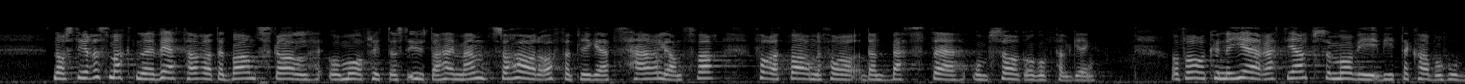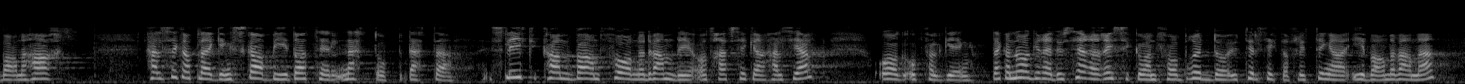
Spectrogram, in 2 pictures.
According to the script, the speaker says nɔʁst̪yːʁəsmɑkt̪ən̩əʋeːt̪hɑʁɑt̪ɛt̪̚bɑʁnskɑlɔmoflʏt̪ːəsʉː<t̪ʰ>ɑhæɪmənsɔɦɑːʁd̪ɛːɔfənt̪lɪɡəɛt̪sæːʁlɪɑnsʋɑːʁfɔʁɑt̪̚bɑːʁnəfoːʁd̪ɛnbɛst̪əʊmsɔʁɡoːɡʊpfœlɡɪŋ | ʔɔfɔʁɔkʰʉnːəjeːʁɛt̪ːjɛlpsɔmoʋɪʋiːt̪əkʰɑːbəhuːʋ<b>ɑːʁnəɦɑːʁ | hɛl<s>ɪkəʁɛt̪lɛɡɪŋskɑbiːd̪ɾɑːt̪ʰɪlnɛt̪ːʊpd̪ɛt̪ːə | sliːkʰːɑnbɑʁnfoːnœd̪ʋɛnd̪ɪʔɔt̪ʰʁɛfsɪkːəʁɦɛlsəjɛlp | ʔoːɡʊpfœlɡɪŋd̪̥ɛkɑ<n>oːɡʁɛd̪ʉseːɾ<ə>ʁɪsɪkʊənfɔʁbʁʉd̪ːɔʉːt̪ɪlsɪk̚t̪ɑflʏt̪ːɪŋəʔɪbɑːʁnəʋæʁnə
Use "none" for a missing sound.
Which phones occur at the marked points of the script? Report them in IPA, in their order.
t̪, b, s, n, ə

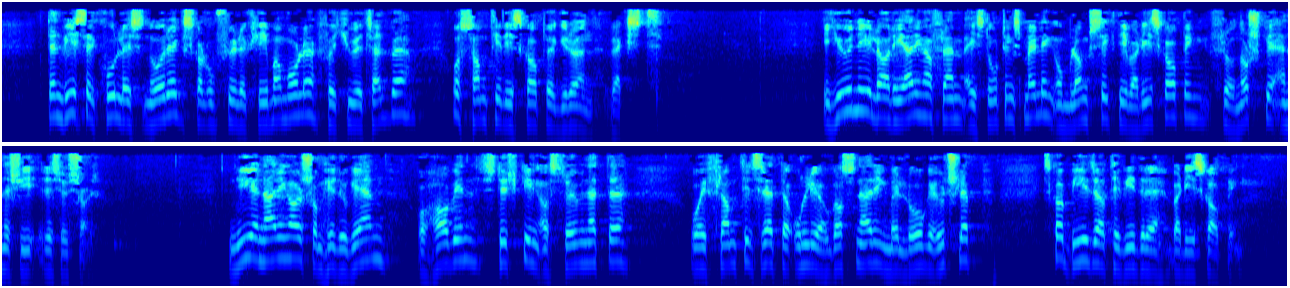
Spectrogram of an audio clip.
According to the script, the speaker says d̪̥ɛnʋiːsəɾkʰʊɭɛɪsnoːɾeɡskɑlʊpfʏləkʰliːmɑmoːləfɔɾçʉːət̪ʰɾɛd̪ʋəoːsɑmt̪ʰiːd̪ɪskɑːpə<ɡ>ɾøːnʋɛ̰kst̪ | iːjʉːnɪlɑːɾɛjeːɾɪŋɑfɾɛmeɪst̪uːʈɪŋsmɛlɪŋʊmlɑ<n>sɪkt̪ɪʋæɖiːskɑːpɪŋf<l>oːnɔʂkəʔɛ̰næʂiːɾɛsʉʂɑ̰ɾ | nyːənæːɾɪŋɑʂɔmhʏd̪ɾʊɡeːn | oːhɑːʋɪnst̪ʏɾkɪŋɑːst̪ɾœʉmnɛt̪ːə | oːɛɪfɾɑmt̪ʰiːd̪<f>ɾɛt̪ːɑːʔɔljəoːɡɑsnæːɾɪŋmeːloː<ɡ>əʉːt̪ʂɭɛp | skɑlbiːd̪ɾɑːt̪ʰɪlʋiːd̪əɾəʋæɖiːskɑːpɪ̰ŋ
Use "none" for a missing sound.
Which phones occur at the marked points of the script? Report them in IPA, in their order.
ɡ, ŋ, ɾ, s, ɡ

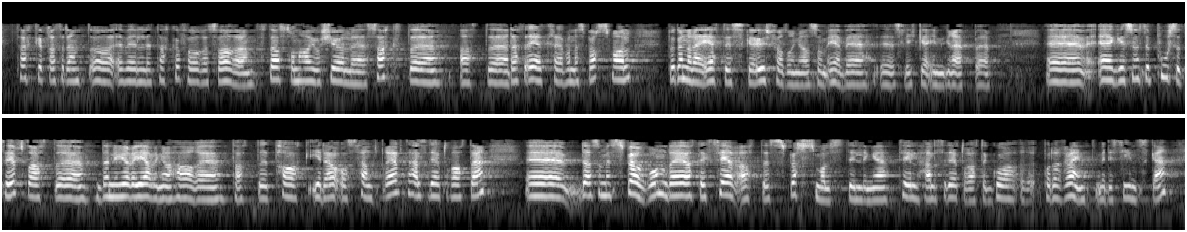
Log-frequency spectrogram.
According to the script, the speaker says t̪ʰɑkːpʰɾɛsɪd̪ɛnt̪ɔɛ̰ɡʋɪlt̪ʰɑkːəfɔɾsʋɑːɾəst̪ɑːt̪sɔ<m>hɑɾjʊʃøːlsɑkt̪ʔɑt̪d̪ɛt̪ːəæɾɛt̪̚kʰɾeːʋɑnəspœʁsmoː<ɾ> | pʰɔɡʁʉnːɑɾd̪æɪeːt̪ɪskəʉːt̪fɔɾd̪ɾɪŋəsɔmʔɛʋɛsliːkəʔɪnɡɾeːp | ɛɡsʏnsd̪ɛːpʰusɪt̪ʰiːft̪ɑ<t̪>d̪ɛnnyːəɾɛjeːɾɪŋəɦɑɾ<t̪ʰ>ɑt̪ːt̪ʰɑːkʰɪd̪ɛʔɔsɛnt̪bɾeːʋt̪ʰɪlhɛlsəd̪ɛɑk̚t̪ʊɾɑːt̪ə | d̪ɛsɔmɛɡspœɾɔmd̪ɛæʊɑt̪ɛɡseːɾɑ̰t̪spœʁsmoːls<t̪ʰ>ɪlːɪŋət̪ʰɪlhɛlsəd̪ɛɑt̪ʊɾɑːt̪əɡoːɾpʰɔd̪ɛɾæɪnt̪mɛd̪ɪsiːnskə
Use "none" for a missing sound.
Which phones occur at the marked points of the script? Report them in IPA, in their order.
n, l, t̪, t̪ʰ, t̪

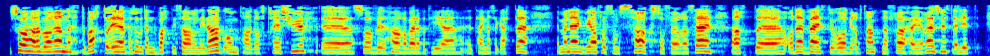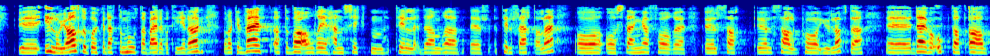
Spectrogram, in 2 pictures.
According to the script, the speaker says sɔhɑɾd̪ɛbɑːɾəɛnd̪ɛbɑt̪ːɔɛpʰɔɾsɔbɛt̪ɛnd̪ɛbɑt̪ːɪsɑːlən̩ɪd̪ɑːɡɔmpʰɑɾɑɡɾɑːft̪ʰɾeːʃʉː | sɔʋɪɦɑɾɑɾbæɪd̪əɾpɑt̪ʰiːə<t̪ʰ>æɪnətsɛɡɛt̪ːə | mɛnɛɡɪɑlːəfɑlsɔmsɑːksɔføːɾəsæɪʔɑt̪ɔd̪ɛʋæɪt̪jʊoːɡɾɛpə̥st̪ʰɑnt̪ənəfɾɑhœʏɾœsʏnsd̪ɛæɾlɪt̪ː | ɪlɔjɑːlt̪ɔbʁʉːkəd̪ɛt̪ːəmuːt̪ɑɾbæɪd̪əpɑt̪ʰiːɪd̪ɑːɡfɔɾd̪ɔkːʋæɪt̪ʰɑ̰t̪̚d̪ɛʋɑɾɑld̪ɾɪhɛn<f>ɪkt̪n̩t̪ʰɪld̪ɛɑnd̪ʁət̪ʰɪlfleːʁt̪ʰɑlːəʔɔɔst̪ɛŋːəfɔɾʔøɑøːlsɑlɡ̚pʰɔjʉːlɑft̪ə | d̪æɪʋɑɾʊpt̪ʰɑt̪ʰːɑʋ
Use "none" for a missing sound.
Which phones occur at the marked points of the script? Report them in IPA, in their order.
t̪ʰ, s

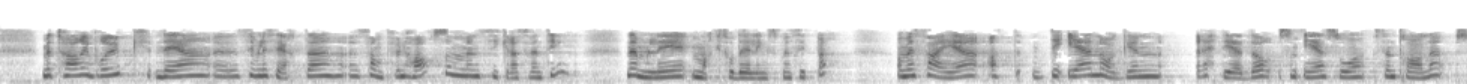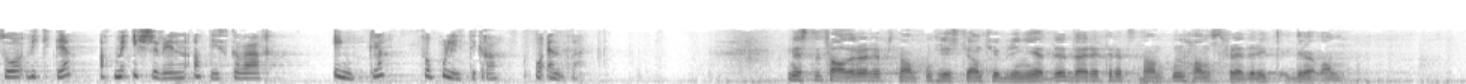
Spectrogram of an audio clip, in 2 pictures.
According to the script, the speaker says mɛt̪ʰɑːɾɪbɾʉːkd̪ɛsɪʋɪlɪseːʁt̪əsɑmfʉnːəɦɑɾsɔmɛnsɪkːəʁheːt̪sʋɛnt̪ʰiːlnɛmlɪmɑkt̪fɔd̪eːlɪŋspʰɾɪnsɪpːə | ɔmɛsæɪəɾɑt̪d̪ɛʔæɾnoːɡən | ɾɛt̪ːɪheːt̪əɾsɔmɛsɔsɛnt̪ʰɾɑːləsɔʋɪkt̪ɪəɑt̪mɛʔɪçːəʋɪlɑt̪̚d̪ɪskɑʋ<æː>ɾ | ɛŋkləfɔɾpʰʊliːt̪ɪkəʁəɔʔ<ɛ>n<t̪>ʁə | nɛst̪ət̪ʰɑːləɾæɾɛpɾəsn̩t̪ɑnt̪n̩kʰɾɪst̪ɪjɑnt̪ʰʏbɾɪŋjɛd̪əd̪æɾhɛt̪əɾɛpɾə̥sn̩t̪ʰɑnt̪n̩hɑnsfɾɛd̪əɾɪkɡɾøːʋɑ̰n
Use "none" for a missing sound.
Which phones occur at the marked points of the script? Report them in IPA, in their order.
æː, ɛ, d̪

